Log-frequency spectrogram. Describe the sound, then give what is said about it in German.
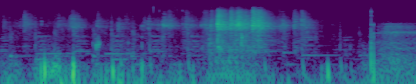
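Light, irregular tapping of a female dog's paws pattering across a hard floor, soft clicks scattered unevenly against a faint background hiss, with no one speaking. “Ja, und vielleicht hörst du hier im Hintergrund so ein bisschen Getapse.”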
